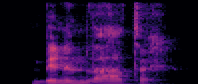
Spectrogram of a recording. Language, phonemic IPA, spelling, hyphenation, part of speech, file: Dutch, /ˈbɪ.nə(n)ˌʋaː.tər/, binnenwater, bin‧nen‧wa‧ter, noun, Nl-binnenwater.ogg
- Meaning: 1. inland water, an interior waterway or body of water (as opposed to the sea or ocean) 2. the water within a polder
